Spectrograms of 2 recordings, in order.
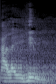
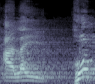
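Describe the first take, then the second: First: The vowel after the h is i. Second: The vowel after the h is u.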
